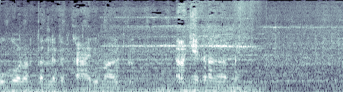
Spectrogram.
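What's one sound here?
A car engine idles low, heard from inside the car.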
